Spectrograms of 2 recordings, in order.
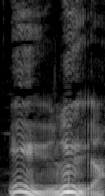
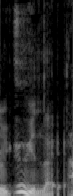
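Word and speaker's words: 郁垒: 树上有二神掌管，一个叫做申叔，一个叫做玉律啊。这两位大神的这个读音要专门去查，否则的话，您可能会念成神荼或者玉垒哈。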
